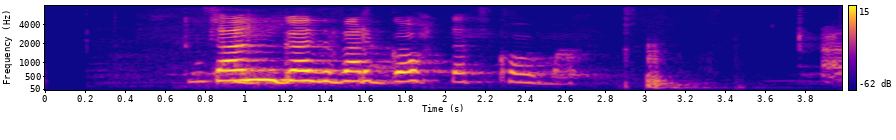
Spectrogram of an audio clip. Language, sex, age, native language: Icelandic, male, 8, Icelandic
